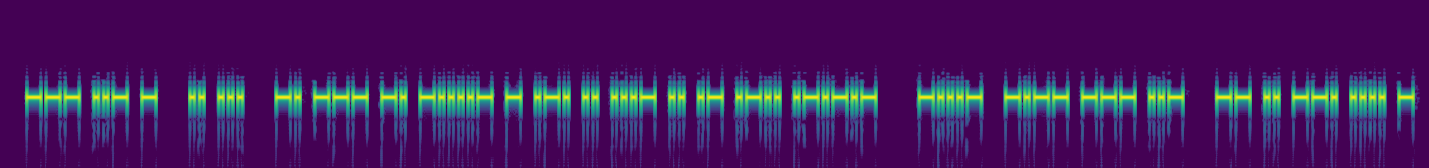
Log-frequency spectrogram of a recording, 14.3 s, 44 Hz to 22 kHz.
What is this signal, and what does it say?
Morse code, heard as a keyed tone, about 25 wpm, 600 Hz. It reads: OUT IS NON-TRIVIAL. <BT> YOU MIGHT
